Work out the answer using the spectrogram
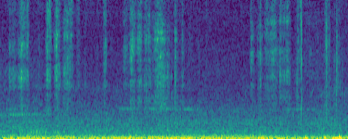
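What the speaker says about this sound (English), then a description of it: "And all you want to do is trace the outline of your foot." A pen scratching steadily across a sheet of paper while tracing around a bare foot, a close, continuous scratchy rustle with small bursts of stroke noise and no talking.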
